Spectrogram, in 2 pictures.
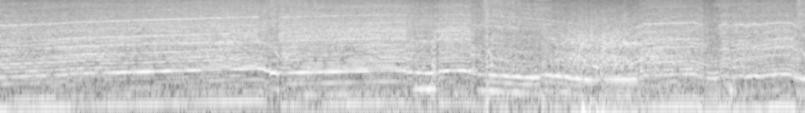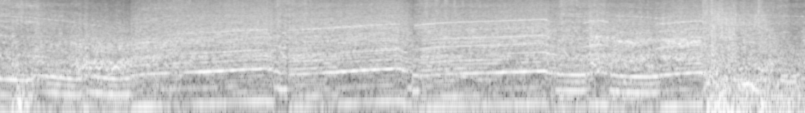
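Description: A racing car engine roars, revving up and dropping with each gear change.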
